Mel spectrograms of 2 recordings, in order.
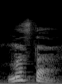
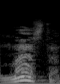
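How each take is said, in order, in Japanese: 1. 最初の音節は短く、伸ばしません。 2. 最初の音節は引き伸ばして長くします。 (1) "マスターというふうに言うんじゃなくて" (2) "最初の間を伸ばし意味に言う"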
